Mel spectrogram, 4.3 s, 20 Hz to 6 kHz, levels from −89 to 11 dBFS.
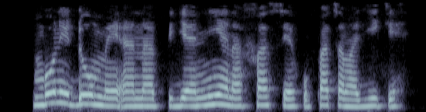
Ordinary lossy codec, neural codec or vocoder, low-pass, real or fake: MP3, 48 kbps; none; 5.4 kHz; real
